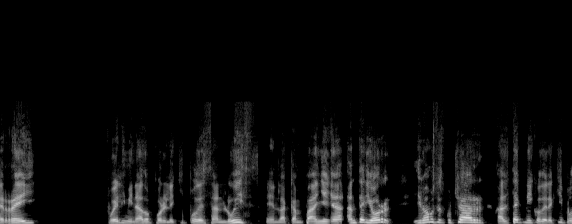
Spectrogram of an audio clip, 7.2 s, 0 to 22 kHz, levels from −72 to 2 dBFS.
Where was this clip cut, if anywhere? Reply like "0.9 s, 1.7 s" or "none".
6.1 s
